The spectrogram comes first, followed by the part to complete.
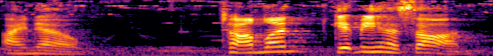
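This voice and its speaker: A woman playing a cool, decisive space fleet leader in an audio drama, calm, dry and commanding. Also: a little high, unhurried, music in the background. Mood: calm, confident.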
